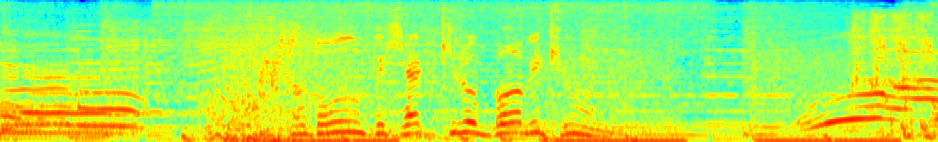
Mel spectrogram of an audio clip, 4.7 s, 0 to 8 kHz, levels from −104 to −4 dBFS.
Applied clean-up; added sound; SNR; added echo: none; Bass drum / Keyboard (musical); 4 dB; none.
